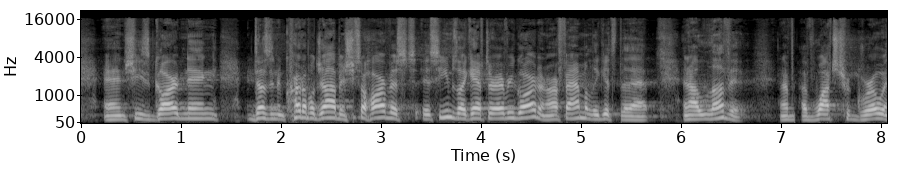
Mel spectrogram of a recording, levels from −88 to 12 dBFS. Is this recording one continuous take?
no; 4 cuts; at 1.7 s, 2.7 s, 5.4 s, 7.1 s

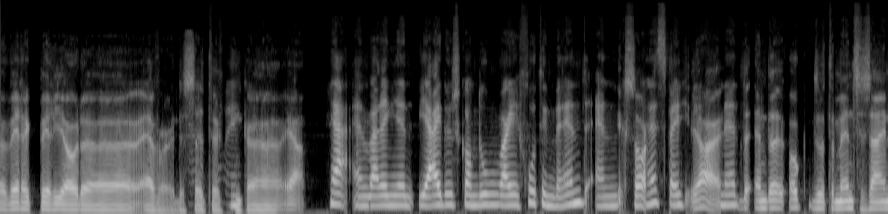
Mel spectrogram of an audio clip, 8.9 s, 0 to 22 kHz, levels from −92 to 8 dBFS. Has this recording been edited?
no; 0 cuts

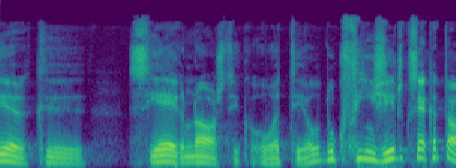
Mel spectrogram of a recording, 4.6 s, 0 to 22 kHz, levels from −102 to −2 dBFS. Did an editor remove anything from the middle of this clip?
no; 0 cuts

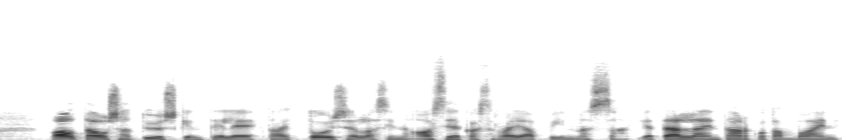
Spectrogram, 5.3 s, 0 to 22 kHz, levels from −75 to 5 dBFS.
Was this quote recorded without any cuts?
no; 1 cut; at 1.6 s

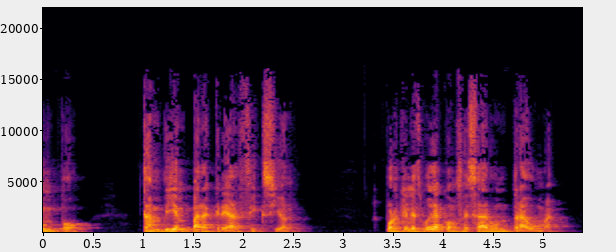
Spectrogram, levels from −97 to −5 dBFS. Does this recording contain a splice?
no; 0 cuts

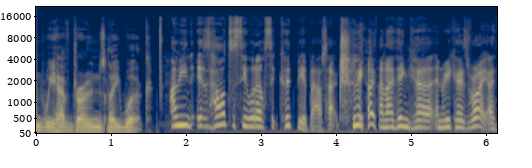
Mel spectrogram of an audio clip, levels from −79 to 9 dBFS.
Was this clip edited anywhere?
yes; 3 cuts; at 0.9 s, 1.7 s, 4.5 s

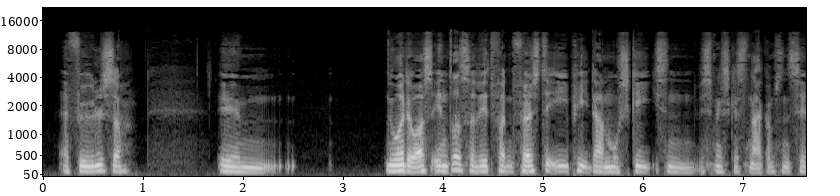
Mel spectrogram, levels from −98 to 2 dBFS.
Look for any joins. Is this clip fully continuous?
yes; 0 cuts

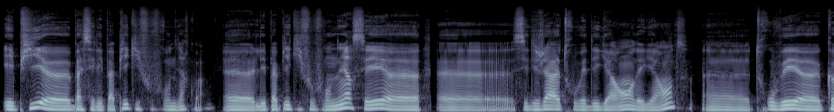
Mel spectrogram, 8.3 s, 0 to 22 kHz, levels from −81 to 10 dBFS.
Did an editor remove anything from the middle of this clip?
yes; 2 cuts; at 2.1 s, 4.3 s

